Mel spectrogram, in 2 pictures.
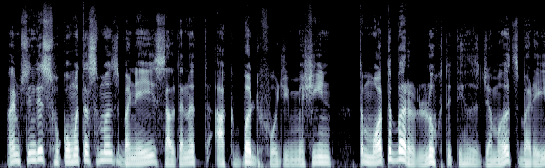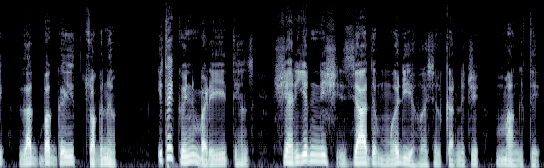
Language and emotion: Kashmiri, neutral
